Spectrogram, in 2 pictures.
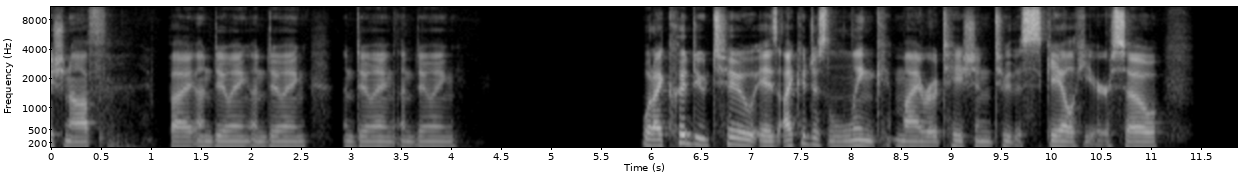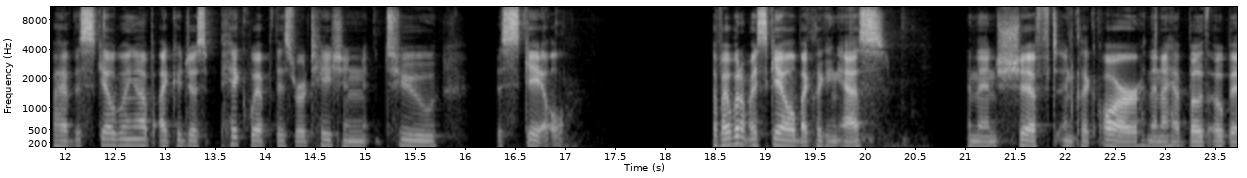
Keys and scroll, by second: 2.6 ctrl+z, 17.8 s, 19.3 s.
